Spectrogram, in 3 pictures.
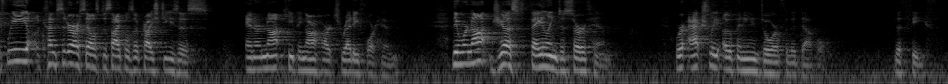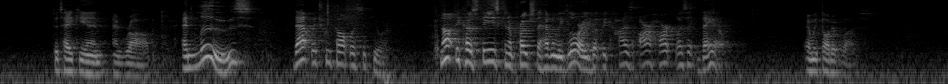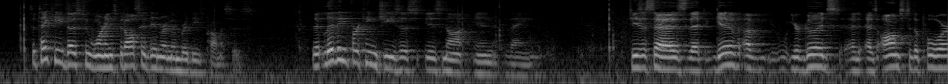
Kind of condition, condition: setting, large echoing room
